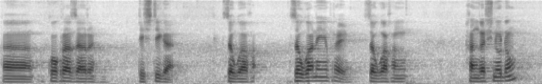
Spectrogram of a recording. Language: Bodo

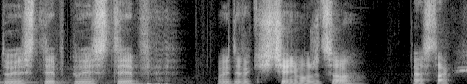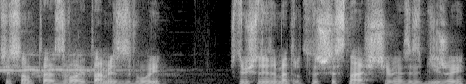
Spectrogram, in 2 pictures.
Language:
Polish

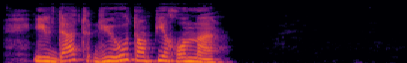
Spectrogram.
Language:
French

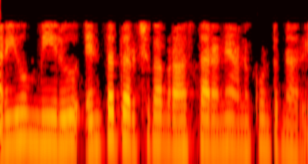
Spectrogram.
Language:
Telugu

